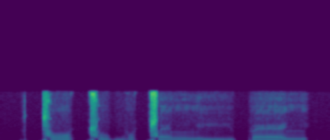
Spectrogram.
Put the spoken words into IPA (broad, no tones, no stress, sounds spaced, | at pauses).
ǀ o ǁ u b o ǁ ɛ lː iː p ɛ lʲ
